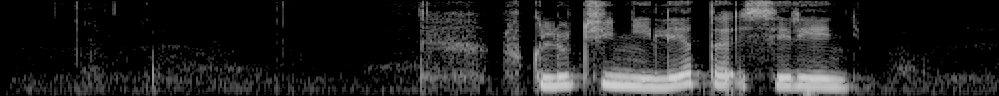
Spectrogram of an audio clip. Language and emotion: Russian, neutral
